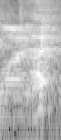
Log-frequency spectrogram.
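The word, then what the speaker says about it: Wwise: I don't know, actually, how do you say that? Does anyone know? They say Wise.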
